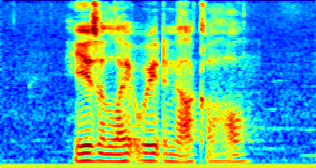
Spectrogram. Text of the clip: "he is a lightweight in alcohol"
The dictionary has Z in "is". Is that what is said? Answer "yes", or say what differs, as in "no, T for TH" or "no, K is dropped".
yes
